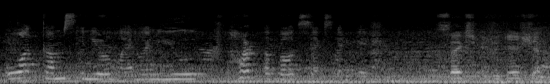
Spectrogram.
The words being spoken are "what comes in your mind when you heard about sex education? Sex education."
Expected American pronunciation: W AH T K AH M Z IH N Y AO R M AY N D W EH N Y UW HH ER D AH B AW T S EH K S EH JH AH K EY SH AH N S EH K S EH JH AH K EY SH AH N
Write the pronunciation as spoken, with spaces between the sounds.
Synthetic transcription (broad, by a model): W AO T K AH M S IH N Y AO R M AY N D W EH N Y UW HH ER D AH B AW T S EH K S EH JH AH K EY SH AH N S EH K S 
